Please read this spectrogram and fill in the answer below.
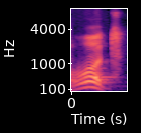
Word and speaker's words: would: A lo mismo, es lo mismo que con would. No decimos would, sino would. Good. Okay. Would. ¿Ok? Would. Perfect. Would. La L no la pronunciamos.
